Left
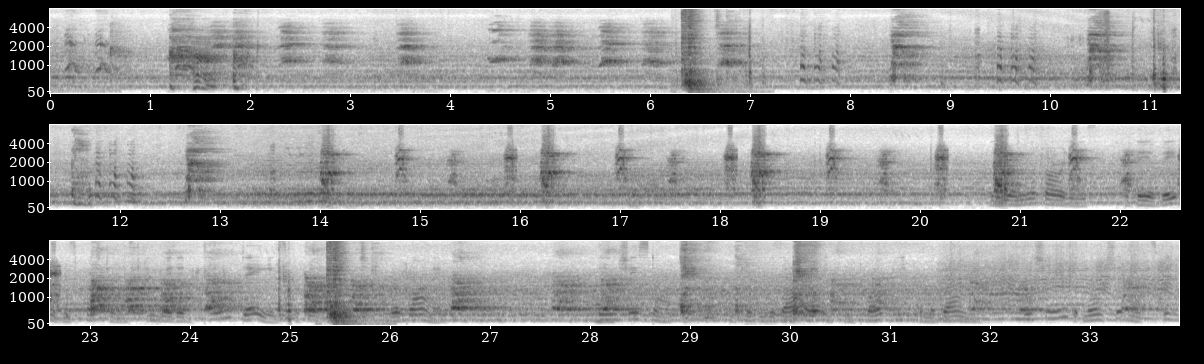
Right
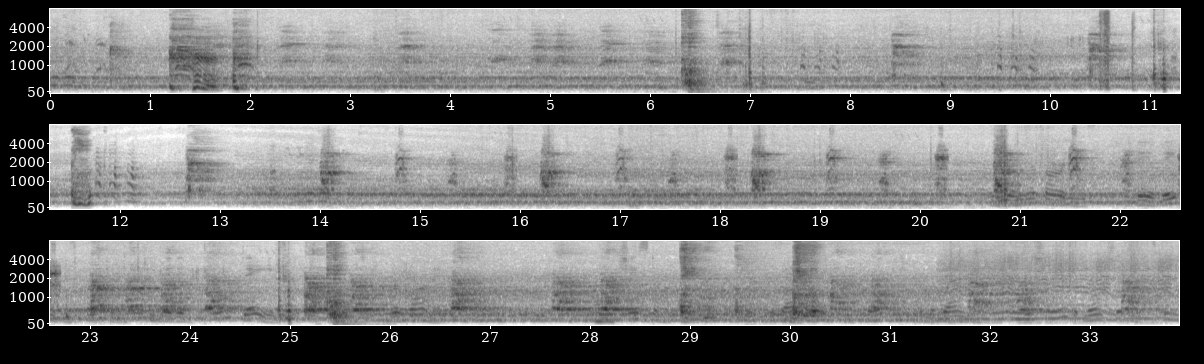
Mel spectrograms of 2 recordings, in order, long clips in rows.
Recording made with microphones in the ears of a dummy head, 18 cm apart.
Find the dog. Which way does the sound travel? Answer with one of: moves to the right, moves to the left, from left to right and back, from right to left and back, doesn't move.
moves to the right.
